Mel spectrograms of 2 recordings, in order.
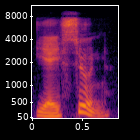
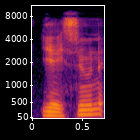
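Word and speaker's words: Ἰησοῦν: Jesus I would say yay soon yay soos is Jesus's name used as the subject in Greek obviously yay soon is Jesus's name used as an object notice the difference yay soos ends in an S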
